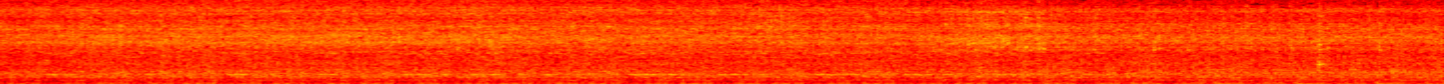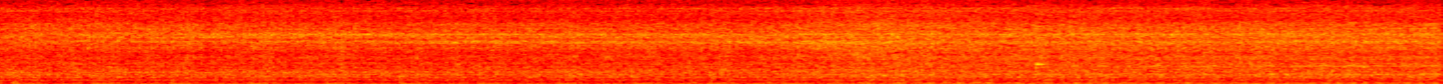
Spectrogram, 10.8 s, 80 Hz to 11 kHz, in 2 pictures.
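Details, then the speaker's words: 1973 Malibu parts car, first start after sitting 25 years, with ether and possibly old gas in the carburetor: cold idle stumbles unevenly, missing on probably three cylinders, an engine misfire at idle. "Doesn't sound very happy. It's missing on probably three cylinders."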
